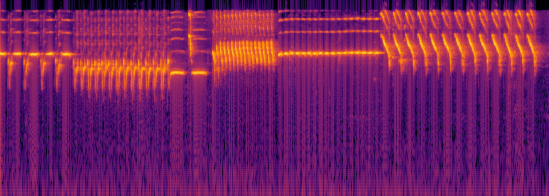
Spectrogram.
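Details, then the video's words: Canary parents with their chick: bright, high song of rapid repeated trills, first short chirps, then a lower rolling trill, a buzzy burst, a thin sustained whistle and a fast series of sharp notes, all crisp and clear. "canaries parents and chick bird"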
